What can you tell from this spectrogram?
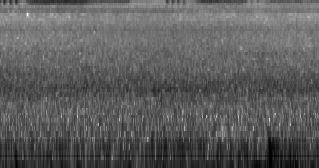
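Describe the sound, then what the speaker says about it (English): Crickets chirping outdoors in a natural setting, a continuous high, shrill trill pulsing in long bursts with short gaps, fairly faint over a low background rumble. "I can hear the crickets chirping"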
